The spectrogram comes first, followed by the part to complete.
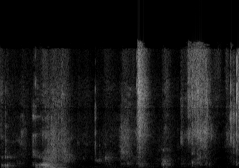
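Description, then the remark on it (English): Paper being torn off a pad: a loud rip early on, then several shorter crinkling tears and scrapes in quick, uneven succession. “Do I not have any paper left?”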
